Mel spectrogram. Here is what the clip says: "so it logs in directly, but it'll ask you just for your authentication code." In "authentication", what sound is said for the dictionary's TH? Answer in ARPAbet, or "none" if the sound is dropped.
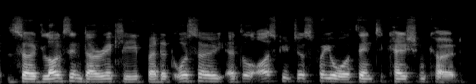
TH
